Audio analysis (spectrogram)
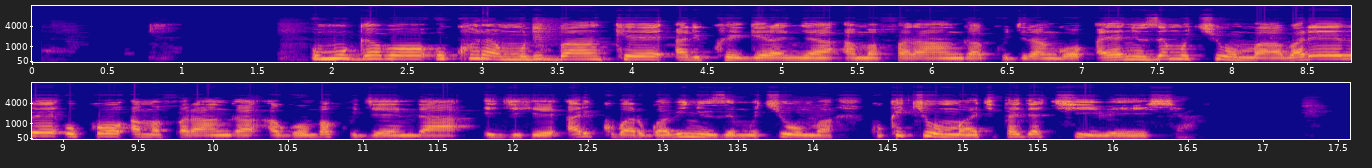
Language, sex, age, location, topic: Kinyarwanda, male, 25-35, Huye, finance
